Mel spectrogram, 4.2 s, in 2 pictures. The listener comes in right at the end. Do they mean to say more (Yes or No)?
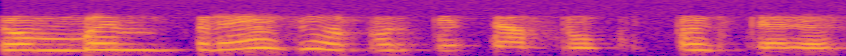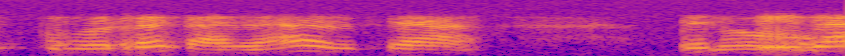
Yes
